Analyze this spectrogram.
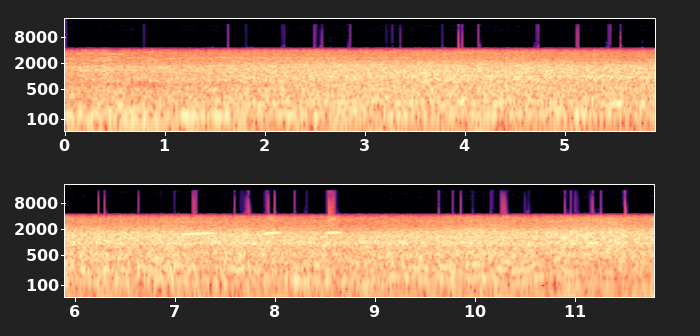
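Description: Steady road and engine noise of a car driving, heard from inside the car. A few faint short high squeaks come just past the middle.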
